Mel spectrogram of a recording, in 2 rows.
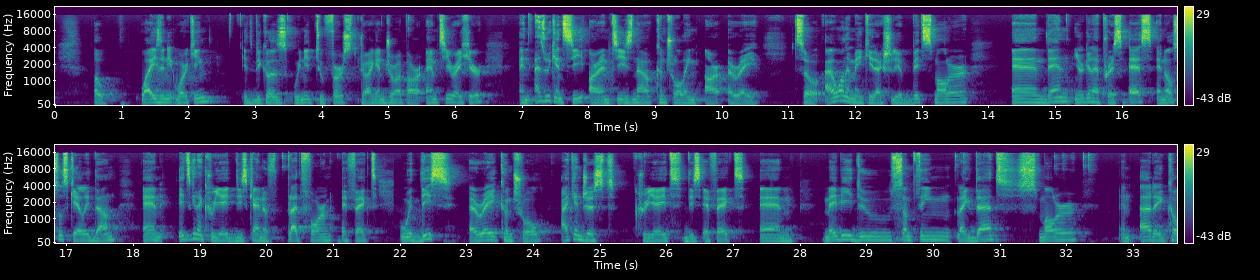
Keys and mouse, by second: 9.1 click, 10.1 g, 10.3 z, 16.0 s, 20.2 click, 21.1-21.9 middle drag, 22.5 g, 22.7 z, 26.4 s, 30.3 click, 30.7 g, 30.8 z, 31.8 click, 32.2 click.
